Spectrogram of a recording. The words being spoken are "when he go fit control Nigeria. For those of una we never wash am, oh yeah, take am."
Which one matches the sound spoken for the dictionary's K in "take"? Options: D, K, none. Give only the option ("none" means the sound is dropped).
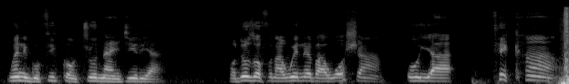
K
